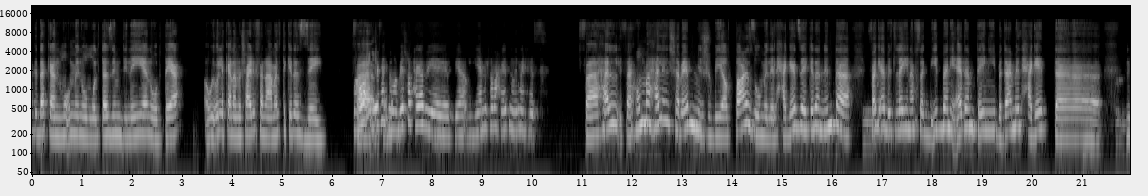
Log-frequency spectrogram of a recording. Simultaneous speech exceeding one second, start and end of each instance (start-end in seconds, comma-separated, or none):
none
